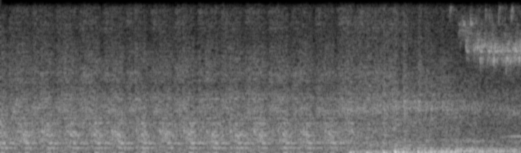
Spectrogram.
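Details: Miata-engine-swapped Datsun roadster with stock fuel pump, first start in over a year, possibly on bad gas; cranking gives way to the engine catching and settling into a steady, even idle. Normal start.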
